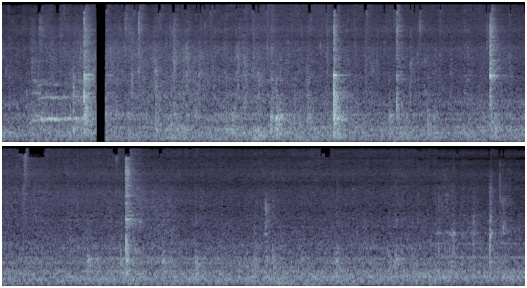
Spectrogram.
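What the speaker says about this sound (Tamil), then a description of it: "இப்போ வடகத்தை பொரிக்கலாம் வாங்க." Steady sizzling of rice crisps frying in hot oil, with occasional clinks and scrapes of a utensil stirring in a pan.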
